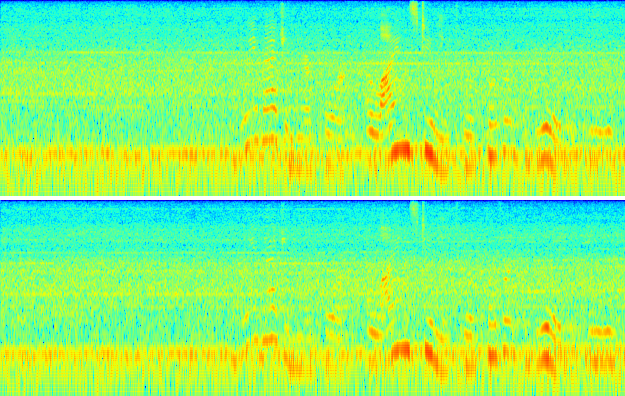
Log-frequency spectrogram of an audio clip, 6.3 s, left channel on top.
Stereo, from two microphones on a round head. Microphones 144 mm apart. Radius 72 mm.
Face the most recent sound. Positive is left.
turn(degrees=-60)  # may be behind; listen again after turning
